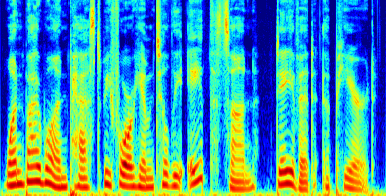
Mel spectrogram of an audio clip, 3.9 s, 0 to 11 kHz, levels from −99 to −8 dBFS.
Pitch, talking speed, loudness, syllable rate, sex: 175 Hz, 185 wpm, -19 LUFS, 5.8 syllables/s, female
